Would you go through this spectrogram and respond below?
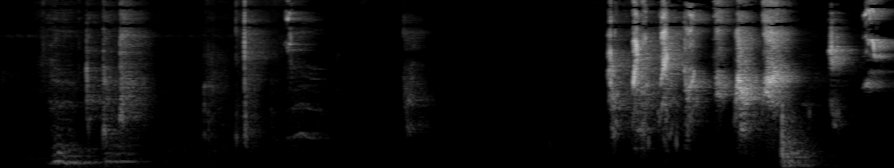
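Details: Infant monkey Bean, an orphan picked up from the jungle by villagers, screaming in fear of a crocodile; a few short cries and a thump, then a burst of loud, harsh, rapidly repeated squeals in the final seconds.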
